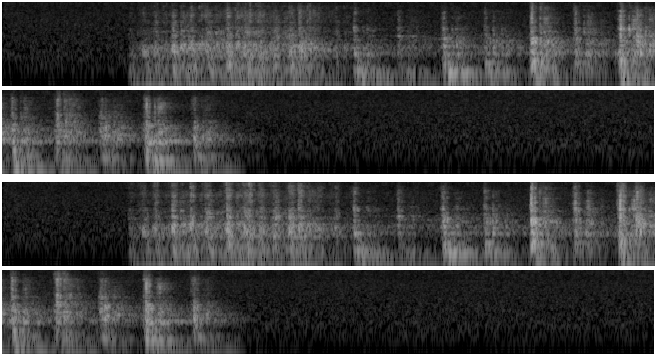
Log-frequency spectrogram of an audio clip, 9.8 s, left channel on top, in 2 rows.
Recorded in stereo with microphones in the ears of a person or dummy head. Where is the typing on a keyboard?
60° right (ahead or behind), 5 m.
